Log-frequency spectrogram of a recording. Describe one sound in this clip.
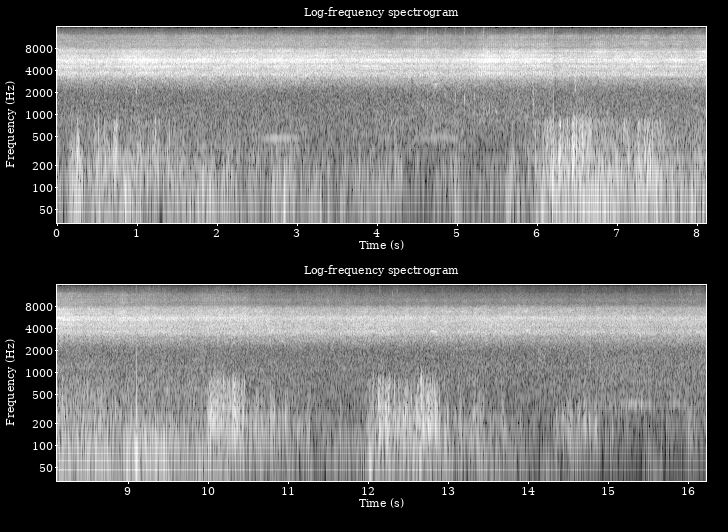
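Wind gusts outdoors, rumbling in uneven bursts.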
